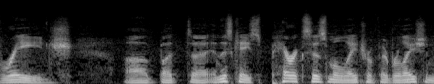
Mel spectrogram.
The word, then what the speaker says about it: paroxysmal atrial fibrillation: I have two questions for you regarding a diagnosis of, and I hope I pronounce this properly, paroxysmal atrial fibrillation. – Okay, let's go back to med school. I think it is paroxysmal atrial fibrillation.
